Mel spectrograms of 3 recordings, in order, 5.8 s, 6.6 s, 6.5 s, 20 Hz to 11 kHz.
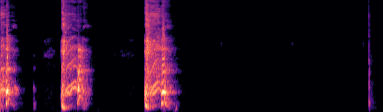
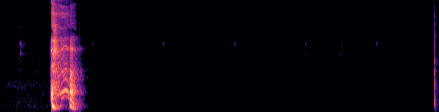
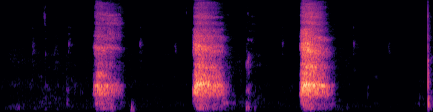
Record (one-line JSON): {"three_cough_length": "5.8 s", "three_cough_amplitude": 32768, "three_cough_signal_mean_std_ratio": 0.27, "cough_length": "6.6 s", "cough_amplitude": 32765, "cough_signal_mean_std_ratio": 0.16, "exhalation_length": "6.5 s", "exhalation_amplitude": 21862, "exhalation_signal_mean_std_ratio": 0.31, "survey_phase": "beta (2021-08-13 to 2022-03-07)", "age": "65+", "gender": "Male", "wearing_mask": "No", "symptom_none": true, "smoker_status": "Ex-smoker", "respiratory_condition_asthma": false, "respiratory_condition_other": false, "recruitment_source": "REACT", "submission_delay": "1 day", "covid_test_result": "Negative", "covid_test_method": "RT-qPCR", "influenza_a_test_result": "Negative", "influenza_b_test_result": "Negative"}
